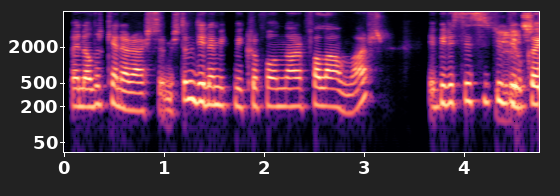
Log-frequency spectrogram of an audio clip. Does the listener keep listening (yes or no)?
yes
